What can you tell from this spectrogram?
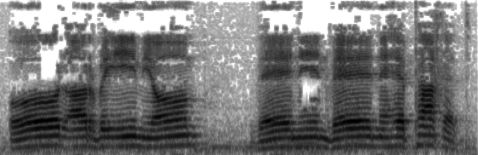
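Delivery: loud, slow proclamation; prophet's proclamation. Shown as a demonstration. Teacher reads Jonah's warning to Nineveh, loud and slow. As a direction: boom it out like a prophet warning the city. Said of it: "Now the line. Jonah's message".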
